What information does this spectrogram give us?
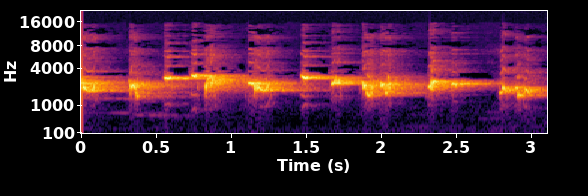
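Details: Female sooty-headed bulbul calling so that a male joins in singing. Continuous cascade of liquid, chirpy notes, alternately higher and lower, delivered briskly throughout three seconds with no other sounds.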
